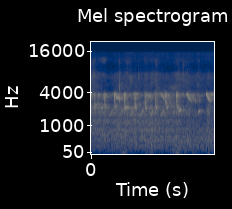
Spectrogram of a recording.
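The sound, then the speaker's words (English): A dense chorus of many birds chirping and twittering outdoors, with quick high calls overlapping continuously over a soft background hiss, fairly faint, with no voices. “I'm here, along with every bird in the Eastern Seaboard, I guess. There are a lot of birds on your end.”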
